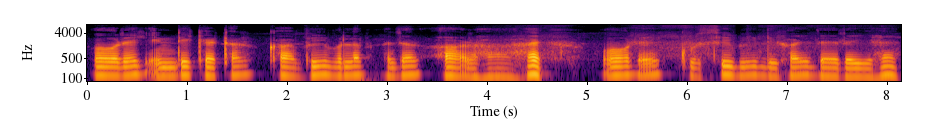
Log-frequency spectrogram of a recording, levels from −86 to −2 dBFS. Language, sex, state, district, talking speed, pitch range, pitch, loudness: Hindi, male, Uttar Pradesh, Saharanpur, 130 wpm, 120-135 Hz, 130 Hz, -23 LUFS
